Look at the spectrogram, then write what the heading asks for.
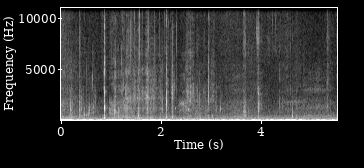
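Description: A person chewing fresh strawberries close to the microphone: irregular short mouth clicks, with a couple of sharper ticks about one and four seconds in.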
